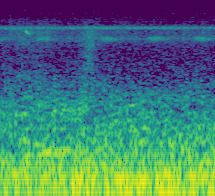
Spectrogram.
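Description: Steady high-pitched insect chorus in forest, with a continuous low rumble underneath.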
